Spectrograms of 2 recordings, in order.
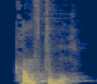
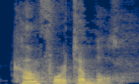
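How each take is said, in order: First: The word is squeezed into three syllables. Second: The word is said with all four syllables. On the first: The speaker calls it right. "We say comf, ta, bull" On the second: The speaker calls it wrong. "Many students say comfortable"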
